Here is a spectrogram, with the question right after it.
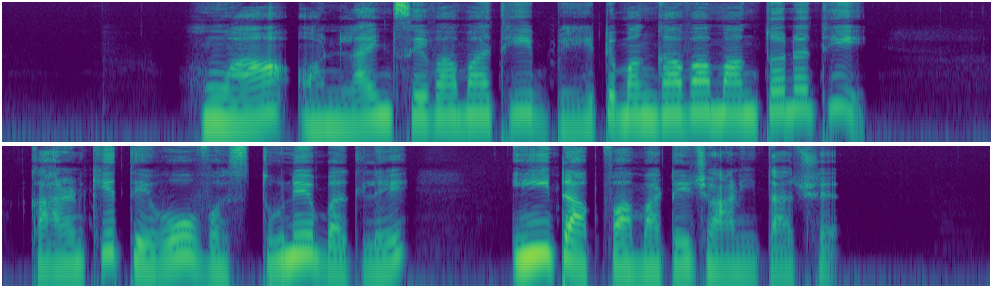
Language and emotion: Gujarati, fearful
